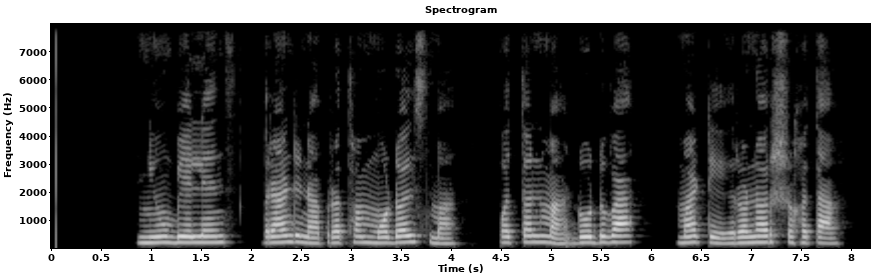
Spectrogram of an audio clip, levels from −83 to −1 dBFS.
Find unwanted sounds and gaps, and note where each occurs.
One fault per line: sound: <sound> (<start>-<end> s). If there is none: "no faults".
no faults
